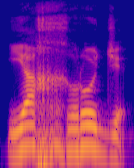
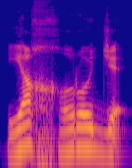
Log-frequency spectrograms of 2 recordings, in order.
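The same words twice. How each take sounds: First: The kh is exaggerated, snore-like, further forward. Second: The kh comes from deep, near the throat. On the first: The speaker calls it wrong. "exaggerating the sound of kha way too much" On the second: The speaker calls it right. "should be come from much deeper in the mouth"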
